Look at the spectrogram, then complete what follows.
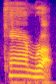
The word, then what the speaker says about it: camera: to practice camo rock actually in america we usually just use two syllables and we say camera camera camera perfect photographer photographer very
